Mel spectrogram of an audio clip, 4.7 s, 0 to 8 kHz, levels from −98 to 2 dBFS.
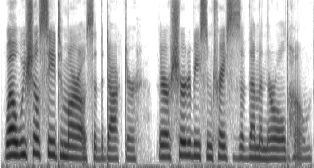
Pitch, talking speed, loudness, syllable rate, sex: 195 Hz, 280 wpm, -19 LUFS, 6.5 syllables/s, female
